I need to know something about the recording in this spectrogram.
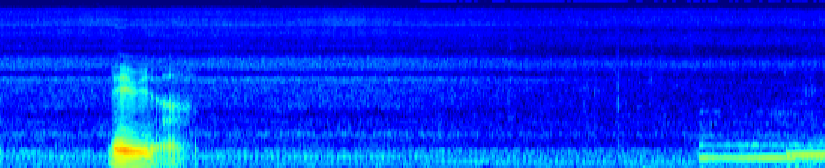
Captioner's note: ventilator hissing; relaxing chiming music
